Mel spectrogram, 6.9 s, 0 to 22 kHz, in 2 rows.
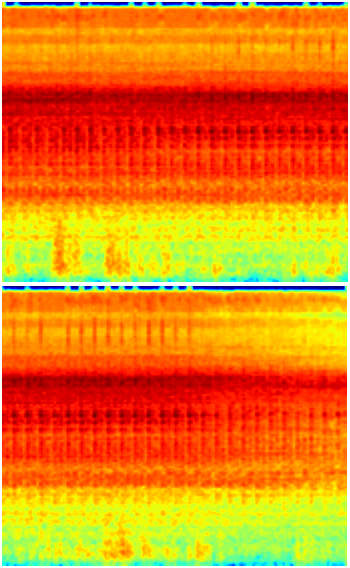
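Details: VW Polo Sedan 2015, morning cold start at idle: sharp, regular ticking knock, about three or four per second, over a steady engine hum; owner asks whether it is piston knock, unconfirmed.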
